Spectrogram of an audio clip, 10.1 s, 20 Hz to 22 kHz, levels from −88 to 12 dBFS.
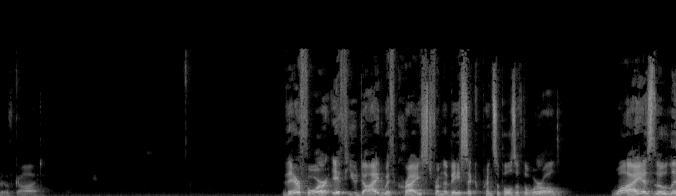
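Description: Nothing goes wrong anywhere in this one; there's no glitch, dropout or other fault to point to at any moment in the audio.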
